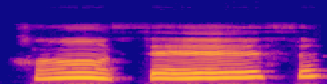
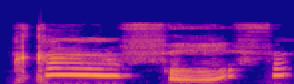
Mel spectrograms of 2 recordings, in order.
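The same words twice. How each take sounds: First: It is said in a put-on ogress voice. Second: It is said in a plain natural voice. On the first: The speaker calls it right. "je vais faire la voix de l'ogresse" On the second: The speaker calls it wrong. "j'ai oublié de faire la voix de l'ogresse"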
